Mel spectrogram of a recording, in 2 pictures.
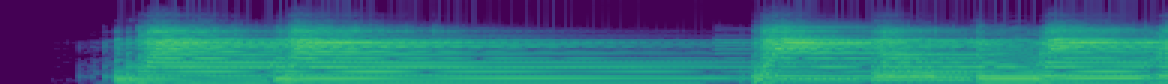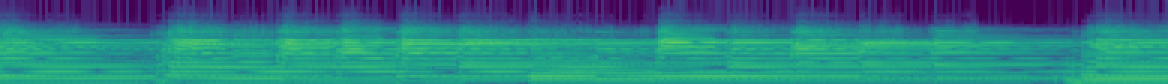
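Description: A clean electric guitar with signature humbucker pickups plays full, ringing chords, several strums spaced across the passage with each letting notes sustain, fairly loud, with no voices.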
